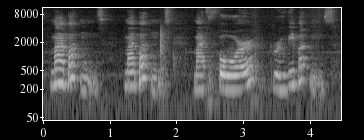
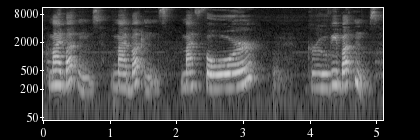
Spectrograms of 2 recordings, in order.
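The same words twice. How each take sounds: The two takes are said the same way.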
